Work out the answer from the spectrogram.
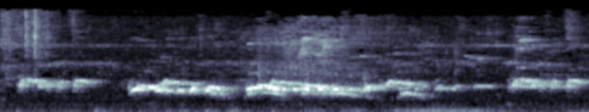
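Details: Zebra dove of the cemani (black) type, a prolific singer with a loud, clear, rhythmic voice: bubbly rolling coos in phrases, a soft opening, then a louder trilled stretch and short closing notes, with faint low background hum.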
